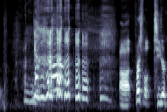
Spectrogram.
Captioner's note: laughing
